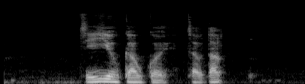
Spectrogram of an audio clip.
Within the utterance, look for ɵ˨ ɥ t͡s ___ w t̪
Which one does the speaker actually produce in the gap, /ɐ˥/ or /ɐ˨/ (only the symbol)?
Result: ɐ˨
